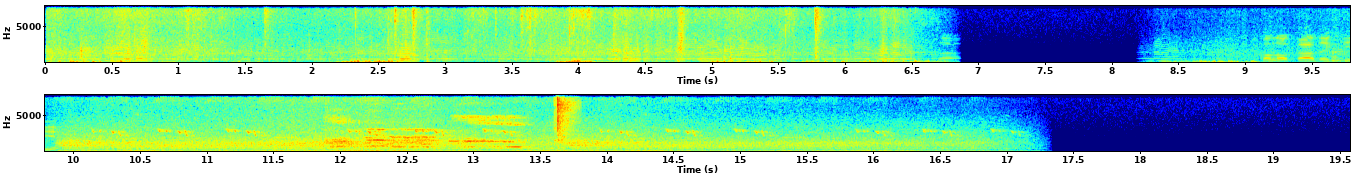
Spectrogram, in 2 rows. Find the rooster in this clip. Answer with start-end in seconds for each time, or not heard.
11.8-13.8.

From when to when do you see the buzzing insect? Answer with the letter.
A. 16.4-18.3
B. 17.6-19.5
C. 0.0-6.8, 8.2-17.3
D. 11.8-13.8
C.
